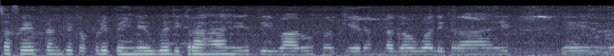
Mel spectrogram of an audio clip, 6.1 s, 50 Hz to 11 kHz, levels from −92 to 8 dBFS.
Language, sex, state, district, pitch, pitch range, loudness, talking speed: Hindi, female, Bihar, Araria, 180 Hz, 175-190 Hz, -28 LUFS, 195 wpm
